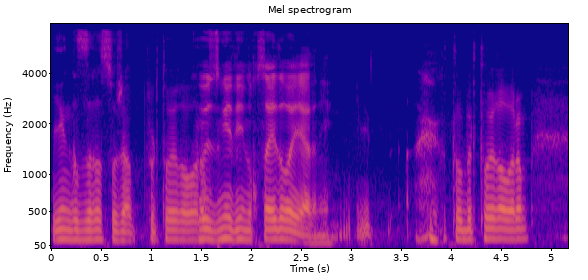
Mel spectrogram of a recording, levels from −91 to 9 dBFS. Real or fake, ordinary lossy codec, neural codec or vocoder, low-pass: real; MP3, 64 kbps; none; 7.2 kHz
